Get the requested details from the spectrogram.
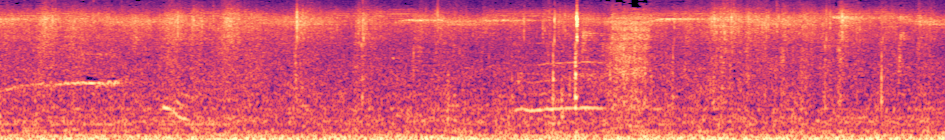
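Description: Small monkeys patter over dry fallen leaves, which crackle underfoot.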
